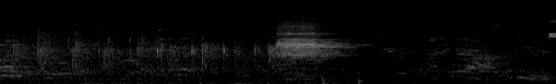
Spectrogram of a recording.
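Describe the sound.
A single sharp, shrill referee's whistle blast at a Wildcats versus Lumberjacks basketball game, calling a foul on the Lumberjacks in the backcourt, cuts through the steady murmur of the crowd, with shoe squeaks and scattered voices continuing before and after.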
